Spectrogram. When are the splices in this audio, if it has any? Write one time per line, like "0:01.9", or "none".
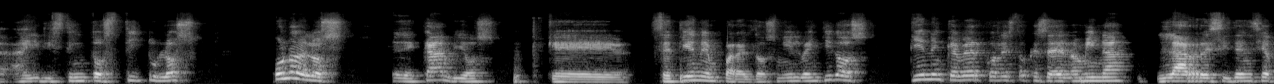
0:02.7
0:06.4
